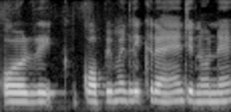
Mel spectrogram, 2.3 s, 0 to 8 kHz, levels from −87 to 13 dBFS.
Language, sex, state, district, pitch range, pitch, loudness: Hindi, female, Chhattisgarh, Sukma, 195-210 Hz, 200 Hz, -16 LUFS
